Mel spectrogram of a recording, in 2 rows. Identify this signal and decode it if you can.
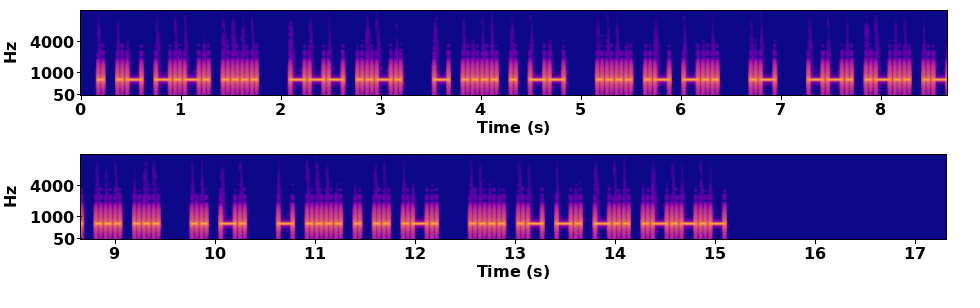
Morse code, heard as a keyed tone, about 25 wpm, 700 Hz. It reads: EACH OF THEM HAD A GLASS IN THEIR HAND.
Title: Sentences from Top 1300 Words 25wpm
